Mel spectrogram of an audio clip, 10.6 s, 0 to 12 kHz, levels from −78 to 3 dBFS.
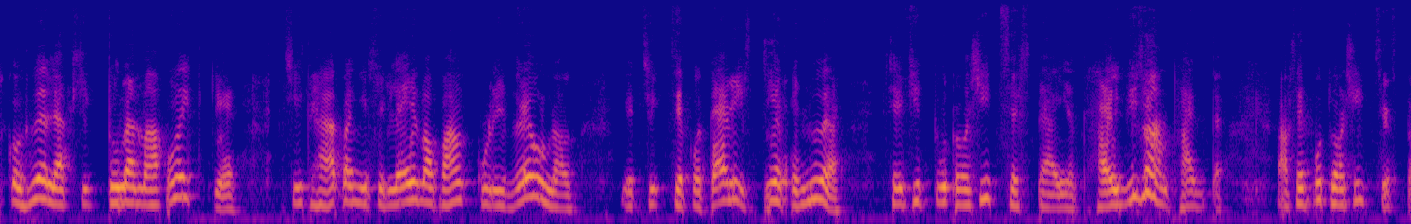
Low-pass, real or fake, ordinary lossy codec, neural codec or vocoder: none; fake; none; codec, 24 kHz, 1.5 kbps, HILCodec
